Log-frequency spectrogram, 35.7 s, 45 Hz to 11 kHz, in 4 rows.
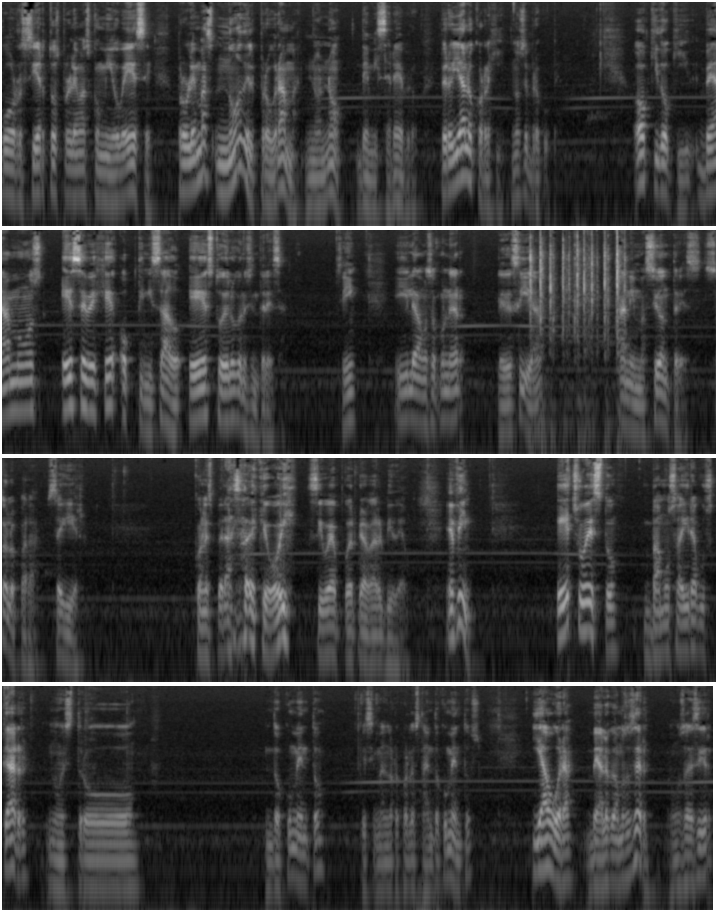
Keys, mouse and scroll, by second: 6.7 click, 7.5-7.9 scroll down 2, 8.1-9.0 scroll down 4, 9.1-10.1 scroll down 6, 13.0 click, 15.3 click, 16.3-18.2 typing, 20.3 click, 23.2 click, 28.1 click, 28.9-30.0 scroll up 3, 32.3 click.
